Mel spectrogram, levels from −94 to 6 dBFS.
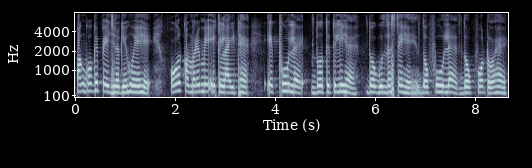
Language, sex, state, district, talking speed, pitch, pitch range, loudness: Hindi, female, Rajasthan, Jaipur, 185 wpm, 225 Hz, 210-240 Hz, -13 LUFS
